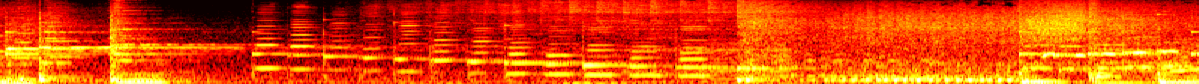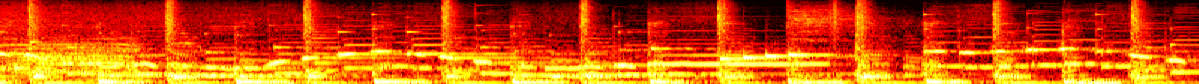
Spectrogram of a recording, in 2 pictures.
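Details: Only music is heard, with a drum kit and melodic instruments and no animal sound.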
